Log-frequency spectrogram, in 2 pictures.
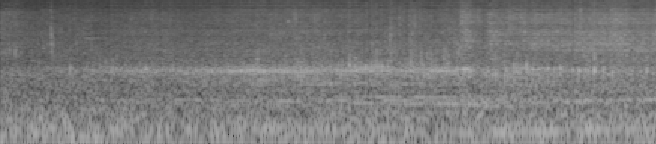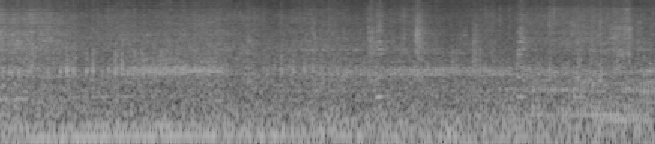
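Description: Vehicle engine and road noise heard from inside the cabin while driving slowly through town traffic, a steady low rumble.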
